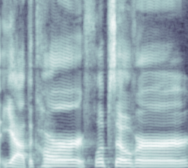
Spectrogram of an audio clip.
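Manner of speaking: usual speaking voice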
